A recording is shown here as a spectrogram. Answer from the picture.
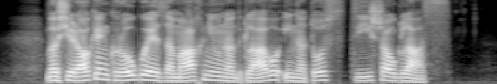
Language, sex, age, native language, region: Slovenian, male, 12-17, Slovenian, Savinja region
